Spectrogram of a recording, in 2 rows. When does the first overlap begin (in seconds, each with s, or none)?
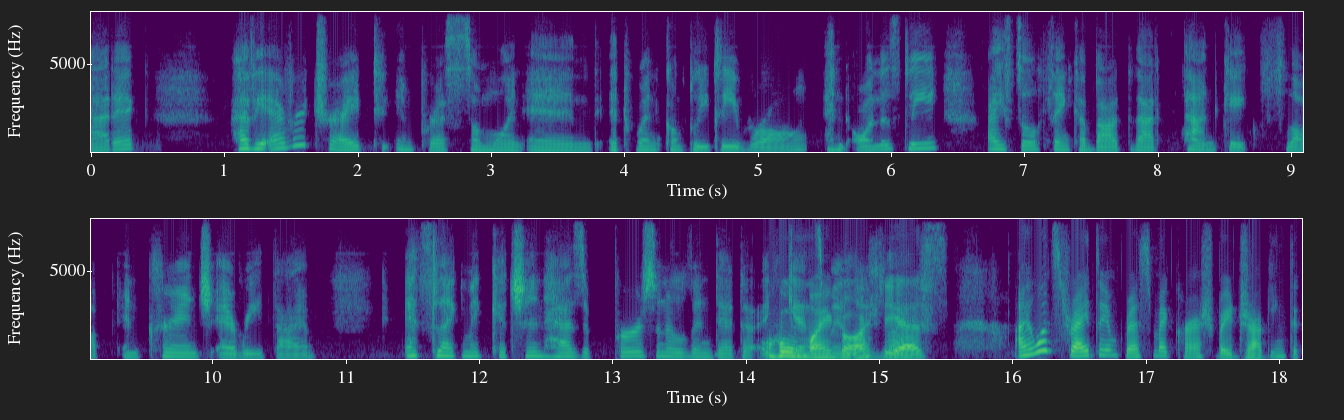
14.1 s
